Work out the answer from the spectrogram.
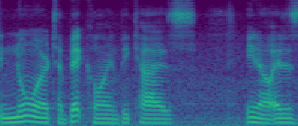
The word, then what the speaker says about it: nour: It's pronounced nour, also spelled nour, and then you have it in Arabic and some other ones.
